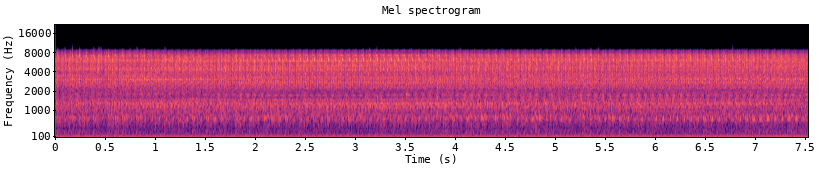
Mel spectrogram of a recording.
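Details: BMW 318i M10 four-cylinder on first startup after fitting sidedraft individual throttle bodies: a loud, steady induction roar sits over an even engine beat with a faint whistle the owner notices, and it runs cleanly and normally.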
